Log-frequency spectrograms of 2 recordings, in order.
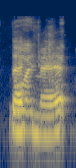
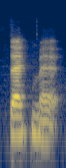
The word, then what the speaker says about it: Sekhmet: Y'all notice I ain't pronounced her name one time. Sekhmet. Say it again. Sekhmet.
